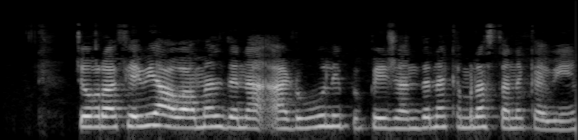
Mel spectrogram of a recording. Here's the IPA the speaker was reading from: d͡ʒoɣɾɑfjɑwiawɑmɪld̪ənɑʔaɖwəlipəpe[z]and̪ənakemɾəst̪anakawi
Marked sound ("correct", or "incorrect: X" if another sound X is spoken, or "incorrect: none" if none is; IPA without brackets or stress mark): incorrect: ʒ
